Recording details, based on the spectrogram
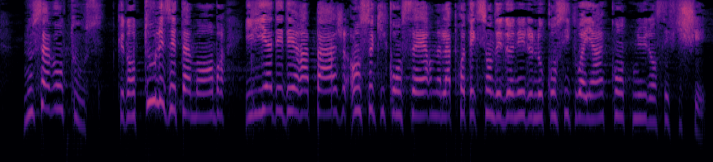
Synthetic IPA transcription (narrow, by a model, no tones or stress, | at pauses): nusavɔ̃t̪us | kəd̪ɑ̃t̪ulezet̪amɑ̃bʁiliad̪ed̪eʁapaʒɑ̰̃səkʲikɔ̃sɛʁnlapχɔt̪ɛksjɔ̃d̪ed̪ɔned̪ənokɔ̃sit̪wajɛ̃kɔ̃t̪nyd̪ɑ̃sefiʃjḛ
